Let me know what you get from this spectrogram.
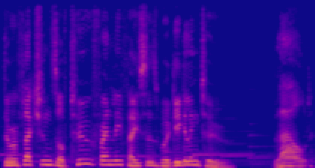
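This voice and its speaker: A man reading a fan story aloud as an expressive narrator, often dropping to a hush at sentence ends. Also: on the high side, unhurried. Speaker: fanfiction reader. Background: soft background music.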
